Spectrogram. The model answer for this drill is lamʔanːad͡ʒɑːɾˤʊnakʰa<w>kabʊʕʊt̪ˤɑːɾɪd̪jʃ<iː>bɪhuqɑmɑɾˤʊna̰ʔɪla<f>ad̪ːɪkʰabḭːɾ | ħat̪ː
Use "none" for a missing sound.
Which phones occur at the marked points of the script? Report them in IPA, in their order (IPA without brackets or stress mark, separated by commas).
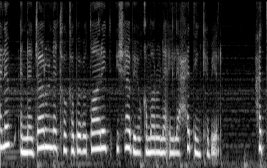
w, aː, ħ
